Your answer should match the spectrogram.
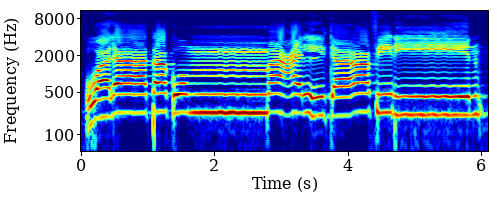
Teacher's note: یہاں کاف کو آگے میم کے ساتھ ملائیں گے، نون ساکن کو چھوڑ دینا ہے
